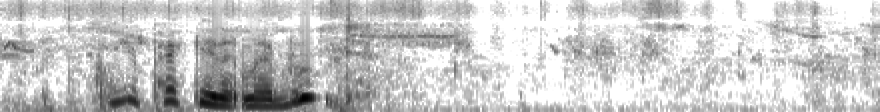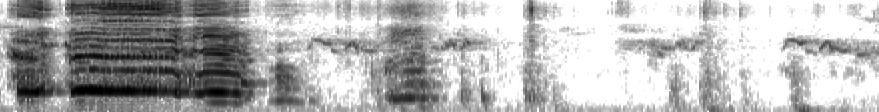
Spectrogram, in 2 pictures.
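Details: A young rooster learning to crow gives one short, harsh, raspy crow of about a second. A lower wavering voice comes before it, and faint clucks and rustling follow.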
